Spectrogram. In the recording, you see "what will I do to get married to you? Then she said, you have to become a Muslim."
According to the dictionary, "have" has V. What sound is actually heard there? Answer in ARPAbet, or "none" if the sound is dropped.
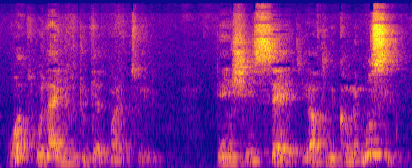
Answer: F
